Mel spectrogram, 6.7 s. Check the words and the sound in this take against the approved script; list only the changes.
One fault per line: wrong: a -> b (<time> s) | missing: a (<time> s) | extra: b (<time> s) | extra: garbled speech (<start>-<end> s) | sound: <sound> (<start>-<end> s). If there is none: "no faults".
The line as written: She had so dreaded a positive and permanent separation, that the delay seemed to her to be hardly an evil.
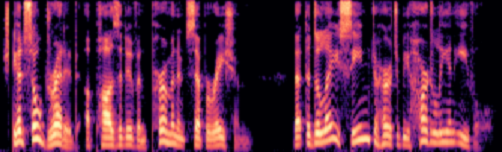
sound: dropout (0.1-0.2 s)
wrong: hardly -> heartily (5.5 s)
